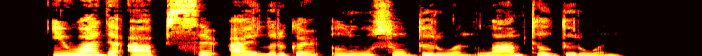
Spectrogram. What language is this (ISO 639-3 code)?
abk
